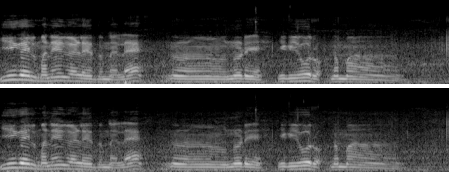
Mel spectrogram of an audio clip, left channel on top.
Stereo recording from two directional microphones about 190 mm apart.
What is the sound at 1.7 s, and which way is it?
Speech, 30° left (ahead or behind).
